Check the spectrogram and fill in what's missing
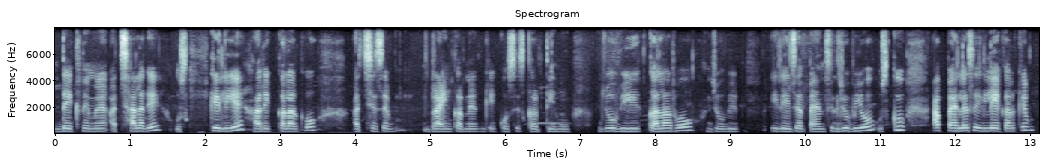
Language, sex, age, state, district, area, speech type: Hindi, female, 30-45, Uttar Pradesh, Varanasi, rural, spontaneous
